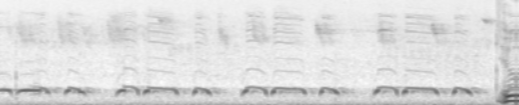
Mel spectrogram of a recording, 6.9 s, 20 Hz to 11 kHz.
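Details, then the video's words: A Eurasian collared dove coos in repeated soft, hollow three-syllable phrases, about one every 1.5 seconds, with a brief louder noise at the end. "för att få till lätet på nästa duva, turkduvan, då får man lägga på en stavelse så att det blir tre."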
